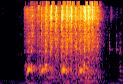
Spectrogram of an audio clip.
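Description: A sewing machine runs a short burst of about one and a half seconds, stitching a katori blouse with a rapid, even needle clatter up close, then stops.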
